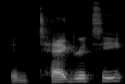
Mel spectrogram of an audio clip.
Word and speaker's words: integrity: i will say um sometimes in an american accent native speakers will pronounce a t like a d and this is a case where if you listen to how i actually say the word i turn this t into a d instead of a t i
